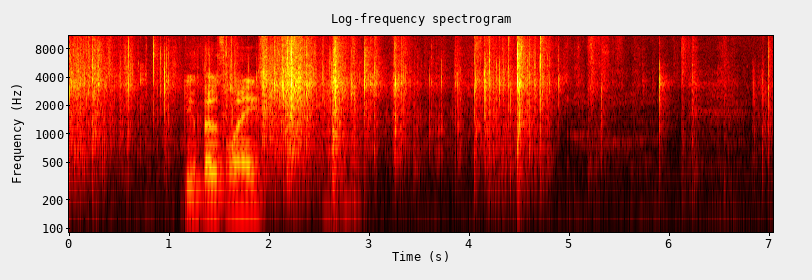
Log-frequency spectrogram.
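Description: A Swedish 24-hour combat ration bag is crinkled and torn at its tear notch, with loud plastic rustling and ripping close up while someone talks over it.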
